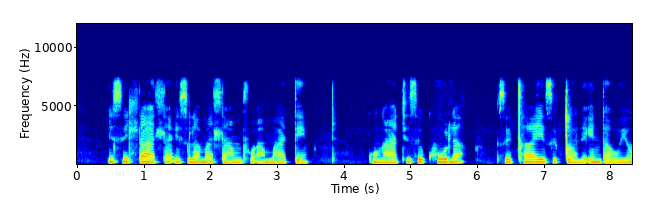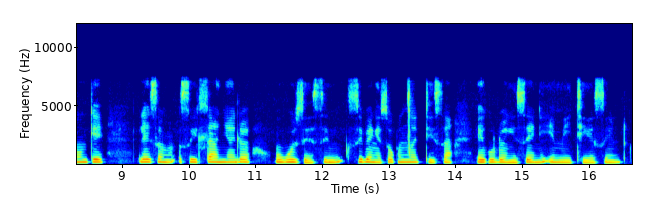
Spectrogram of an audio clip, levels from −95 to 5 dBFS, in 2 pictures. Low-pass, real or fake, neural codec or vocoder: 7.2 kHz; real; none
